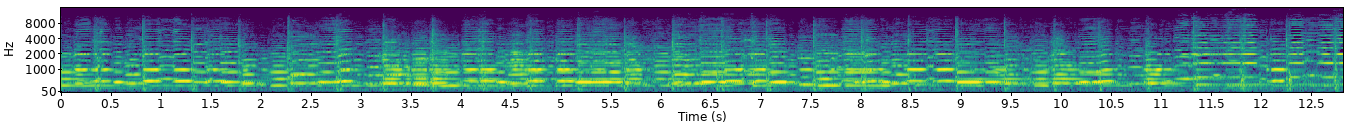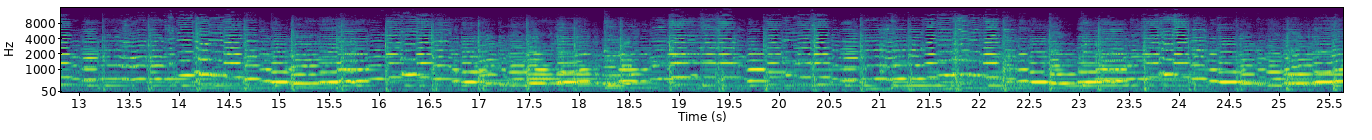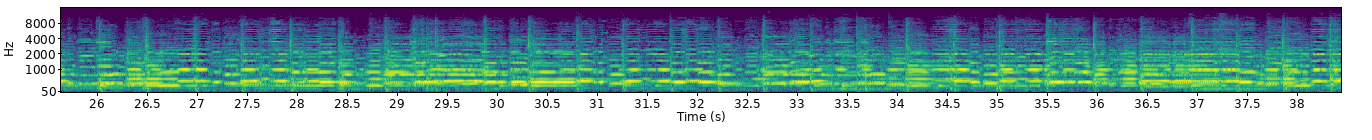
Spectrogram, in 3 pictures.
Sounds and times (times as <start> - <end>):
Violin, fiddle: 0.0 - 38.4.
